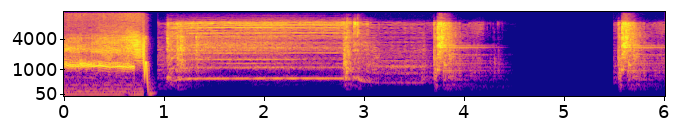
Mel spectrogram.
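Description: A cartoon character's scream: wavering at first, then held on one steady pitch for about two seconds before it breaks off. Two sharp hit sound effects with short ringing tails follow, about two seconds apart.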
